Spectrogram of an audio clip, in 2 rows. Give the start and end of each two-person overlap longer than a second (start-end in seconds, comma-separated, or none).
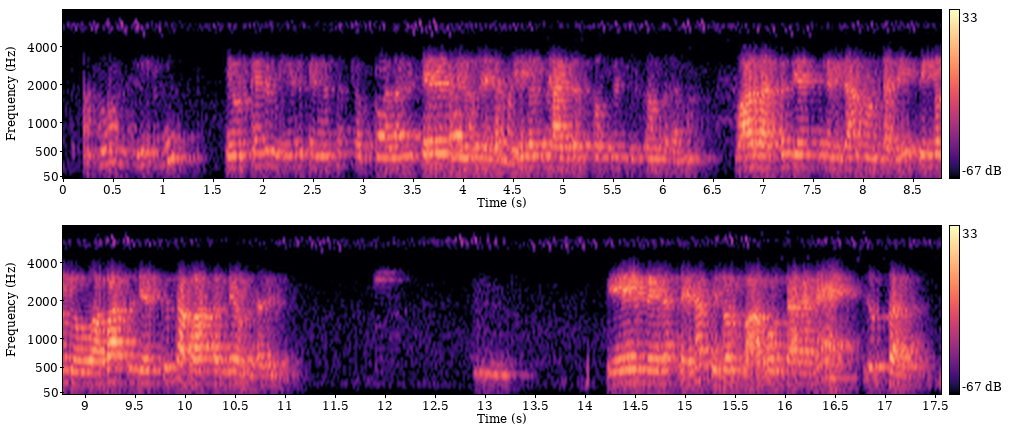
3.6-5.2, 14.8-16.0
